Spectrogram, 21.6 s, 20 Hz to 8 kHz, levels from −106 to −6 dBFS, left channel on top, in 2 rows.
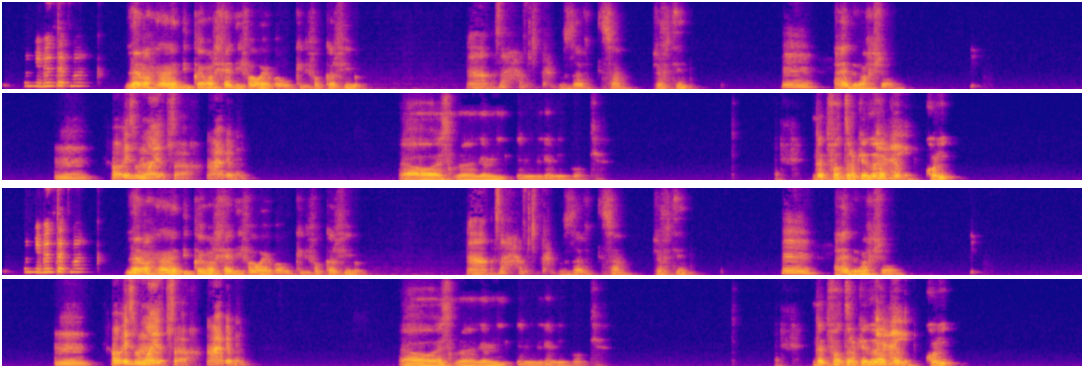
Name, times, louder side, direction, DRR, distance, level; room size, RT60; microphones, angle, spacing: voice 1, 0.2-0.8 4.6-5.5 7.8-8.1 11.3-13.2 19.5-19.8, right 4 dB, 35° right, 0.4 m, -23 dB
voice 2, 1.2-3.6 5.6-6.2 6.5-6.8 8.3-8.9 14.8-16.6 18.9-20.2, left 1 dB, 15° left, 0.7 m, -21 dB
2.6 x 2.1 x 2.2 m
head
